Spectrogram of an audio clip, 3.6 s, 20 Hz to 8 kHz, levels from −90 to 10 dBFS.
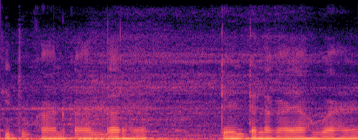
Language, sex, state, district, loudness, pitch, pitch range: Hindi, male, Jharkhand, Garhwa, -15 LUFS, 120 Hz, 115-120 Hz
